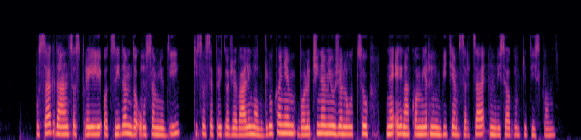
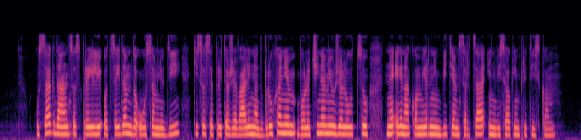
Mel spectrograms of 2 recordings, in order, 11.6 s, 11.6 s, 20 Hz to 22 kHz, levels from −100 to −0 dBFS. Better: second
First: noise reduction (neural mask model DeepFilterNet 3)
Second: none

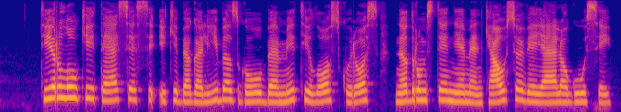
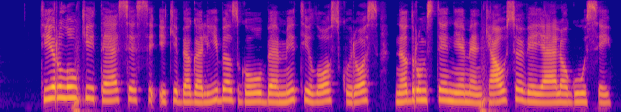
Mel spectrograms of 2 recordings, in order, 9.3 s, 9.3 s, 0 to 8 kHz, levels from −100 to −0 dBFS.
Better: first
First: none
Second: noise reduction (neural mask model RNNoise)

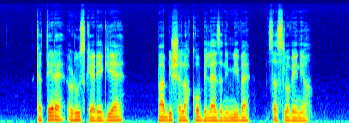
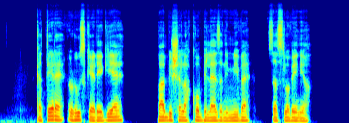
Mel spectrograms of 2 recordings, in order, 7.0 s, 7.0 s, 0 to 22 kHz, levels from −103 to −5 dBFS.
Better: first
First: none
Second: noise reduction (neural mask model Resemble Enhance denoiser)

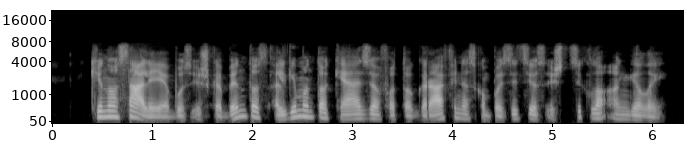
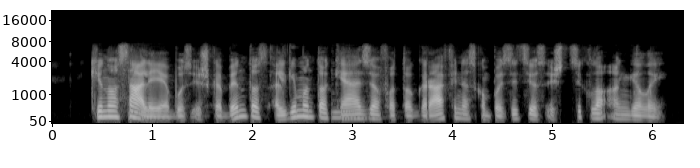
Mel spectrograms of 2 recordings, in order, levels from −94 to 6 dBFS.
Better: first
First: none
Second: background sound (Piano); 17 dB below the speech

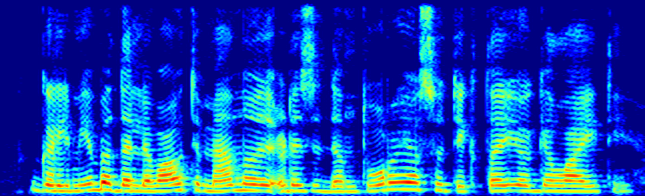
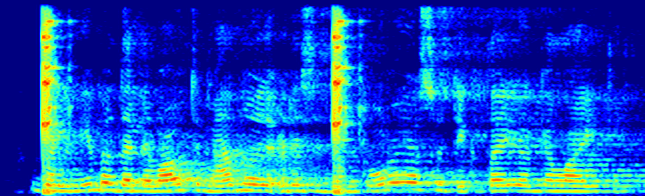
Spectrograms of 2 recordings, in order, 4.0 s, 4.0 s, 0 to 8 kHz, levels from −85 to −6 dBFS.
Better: first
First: none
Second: background sound (Cutlery, silverware); as loud as the speech // room echo; dies away in 1.5 s

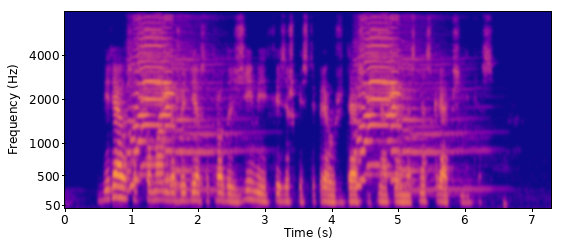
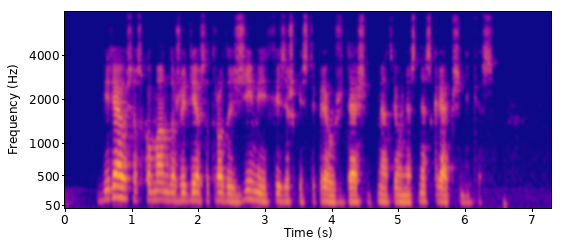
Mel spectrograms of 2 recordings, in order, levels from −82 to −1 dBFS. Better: second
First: background sound (Harmonica); 1 dB above the speech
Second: none

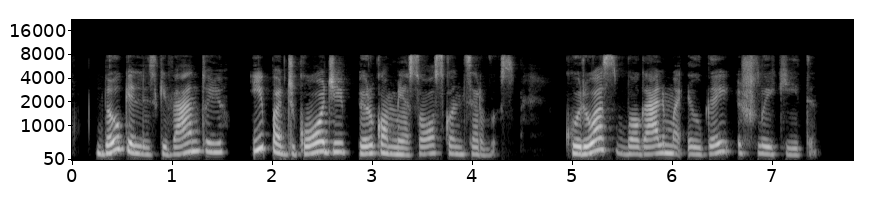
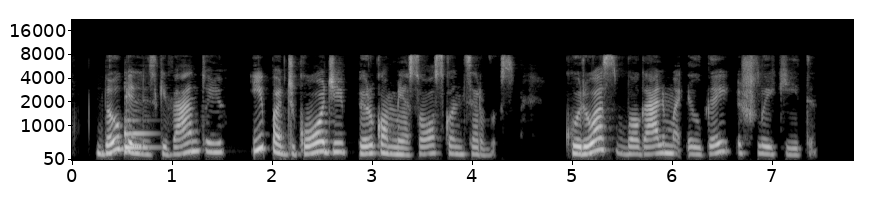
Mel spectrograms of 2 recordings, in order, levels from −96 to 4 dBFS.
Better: first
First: none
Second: noise reduction (classical method spectral subtraction)

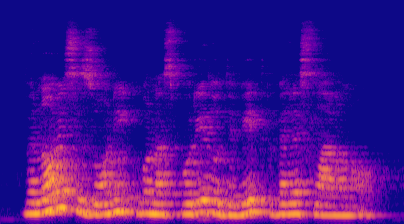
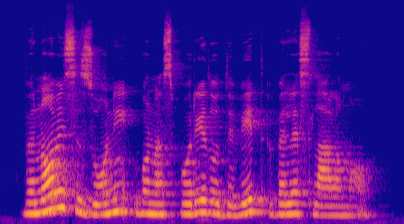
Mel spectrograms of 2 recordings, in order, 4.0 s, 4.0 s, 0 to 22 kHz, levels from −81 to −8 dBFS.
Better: second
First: room echo; dies away in 0.6 s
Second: none

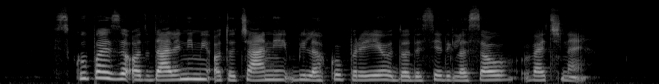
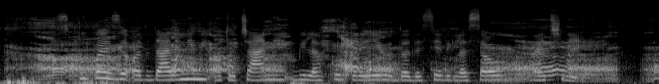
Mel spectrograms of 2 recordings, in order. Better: first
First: none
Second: background sound (Bark / Growling); 1 dB below the speech

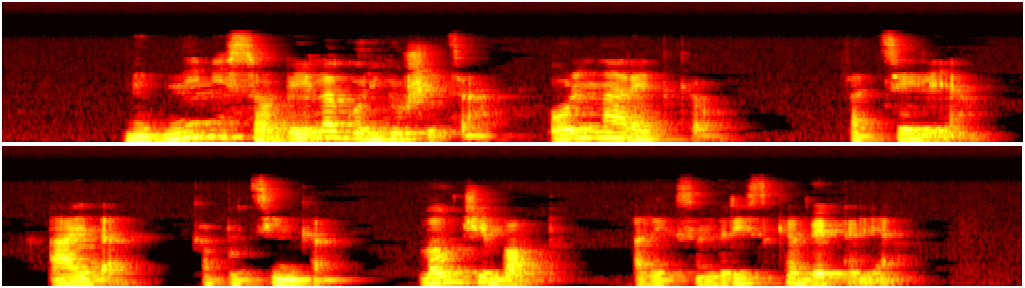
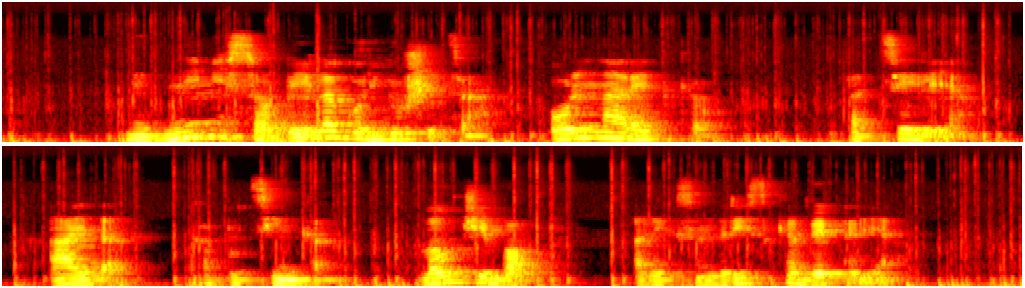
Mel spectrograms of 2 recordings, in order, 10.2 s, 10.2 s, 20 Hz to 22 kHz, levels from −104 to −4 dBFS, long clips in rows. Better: first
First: none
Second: background sound (Computer keyboard); 18 dB below the speech

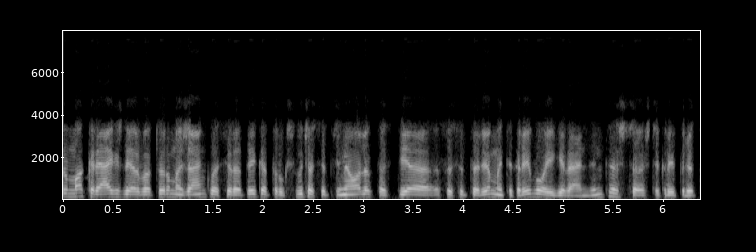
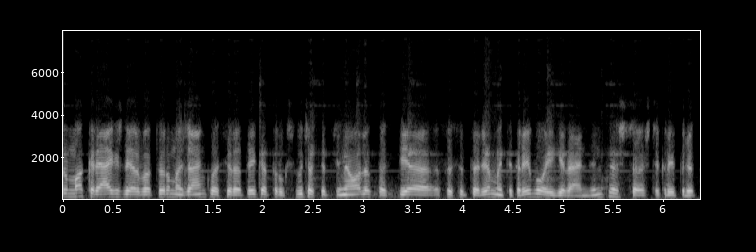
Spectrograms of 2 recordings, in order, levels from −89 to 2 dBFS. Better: first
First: none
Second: noise reduction (neural separator model SepFormer DNS4)

